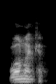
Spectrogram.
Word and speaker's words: Wanaka: Wanaka.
